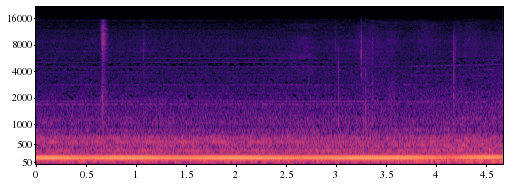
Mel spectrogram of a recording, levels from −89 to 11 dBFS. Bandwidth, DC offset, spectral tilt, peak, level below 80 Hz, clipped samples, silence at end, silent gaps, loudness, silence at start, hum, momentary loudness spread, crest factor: 2.4 kHz; under 0.1%; -10 dB/octave; -8 dBFS; -38 dBFS; under 0.1%; 0 s; none; -17 LUFS; 0 s; none; 3 LU; 8 dB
